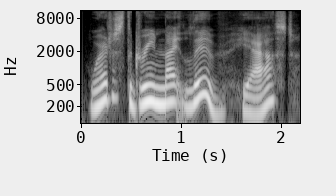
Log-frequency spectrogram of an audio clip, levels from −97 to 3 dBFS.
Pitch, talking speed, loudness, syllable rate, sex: 215 Hz, 220 wpm, -16 LUFS, 5.1 syllables/s, female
